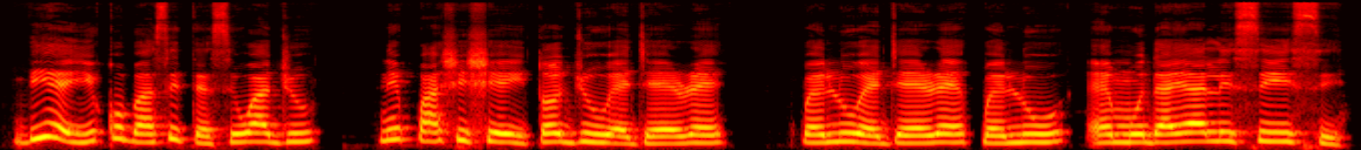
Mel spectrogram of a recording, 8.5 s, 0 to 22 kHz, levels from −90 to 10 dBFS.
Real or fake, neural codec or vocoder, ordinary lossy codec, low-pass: real; none; none; none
